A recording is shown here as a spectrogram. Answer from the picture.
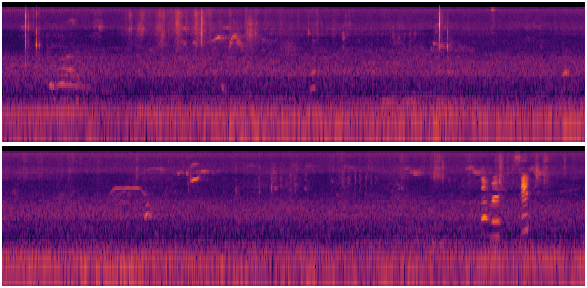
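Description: Outdoor background: a steady low rumble with occasional faint bird chirps and a few light clicks.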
